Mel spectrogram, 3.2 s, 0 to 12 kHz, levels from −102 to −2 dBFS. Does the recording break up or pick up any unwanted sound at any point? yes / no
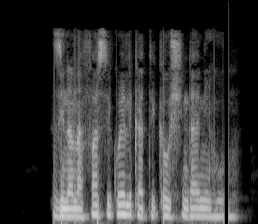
yes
